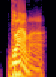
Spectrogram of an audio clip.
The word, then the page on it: glamour: British English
